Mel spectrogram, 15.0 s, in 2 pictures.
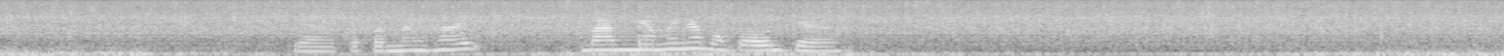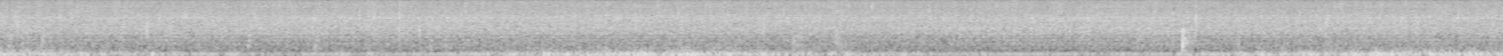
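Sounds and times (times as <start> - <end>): lobster sizzling in oil: 0.0 - 15.0
faint crackles: 6.0 - 15.0.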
